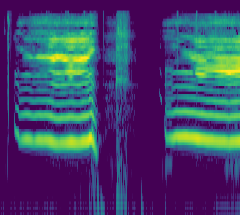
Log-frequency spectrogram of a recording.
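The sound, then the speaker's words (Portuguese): A person straining during a workout imitates a koala-like moan: two loud, drawn-out nasal groans, each sagging in pitch at the end, with a harsh breath between them. “Uh, ora, eu não faço isso, eu faço assim uma, uma espécie de gemido que parece um, um koala a, masturbar-se.”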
